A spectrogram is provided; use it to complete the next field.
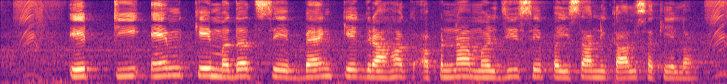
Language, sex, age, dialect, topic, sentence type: Bhojpuri, male, 18-24, Southern / Standard, banking, statement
